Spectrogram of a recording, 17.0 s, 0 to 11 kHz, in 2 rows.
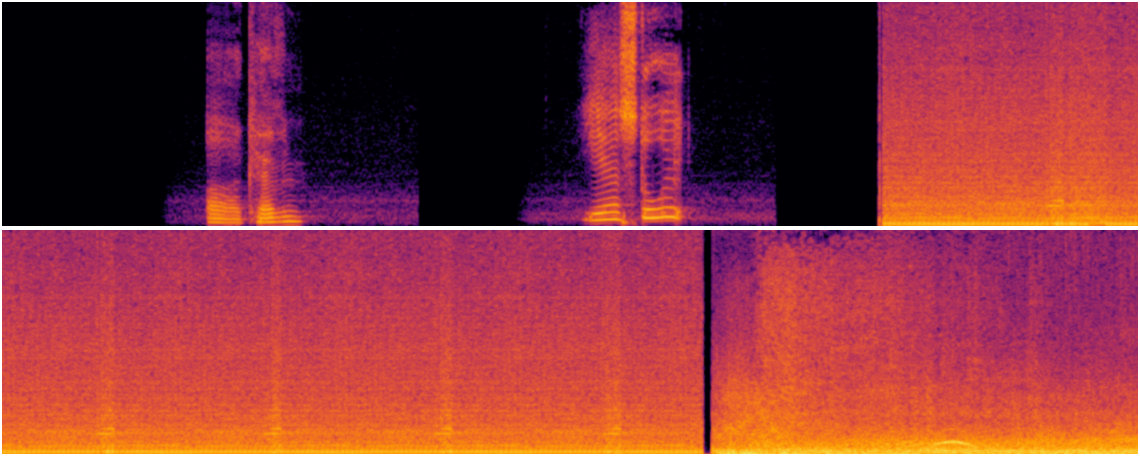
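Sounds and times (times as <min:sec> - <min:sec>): cartoon rocket engine rumble: 0:06.6 - 0:17.0.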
